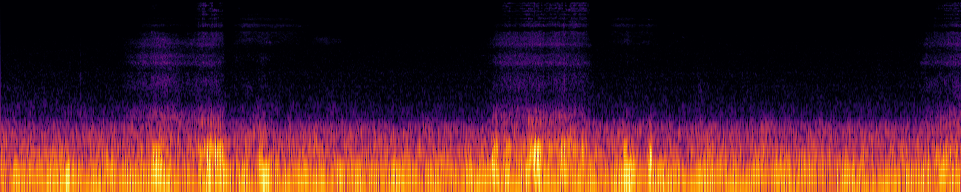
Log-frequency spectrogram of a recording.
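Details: Shiba Inu named Kotetsu sleeping cuddled up against someone indoors, snoring loudly; deep rasping low snores come in bursts roughly every four seconds, with soft breathing between them in a quiet room.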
